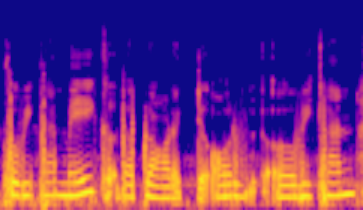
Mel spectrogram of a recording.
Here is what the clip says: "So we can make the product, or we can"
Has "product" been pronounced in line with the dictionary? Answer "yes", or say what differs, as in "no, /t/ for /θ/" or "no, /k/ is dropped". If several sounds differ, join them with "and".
yes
